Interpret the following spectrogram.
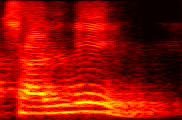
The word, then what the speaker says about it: chalé: palabra parqué la palabra chalé Y aunque en el francés hay una t al final esa t no se pronuncia le y por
